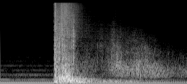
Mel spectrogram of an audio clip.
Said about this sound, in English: The second man lets out a strangled gasp, and the first man puts a bullet in his head.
